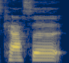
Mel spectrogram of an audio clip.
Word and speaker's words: Cassa: well my name is cassa and so it's it's a weird name it's after a road in Wyoming so it's spelled c AA it's like House in Spanish with two s's so they can find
